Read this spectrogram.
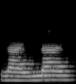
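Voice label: "lie lie", Nigerian Pidgin, female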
